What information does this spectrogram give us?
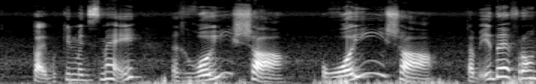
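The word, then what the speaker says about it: Geräusch: غويشة. غويشة. طب ايه ده يا فراو؟ انت ما نطقتيش حرف الار يعني في الاخر.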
